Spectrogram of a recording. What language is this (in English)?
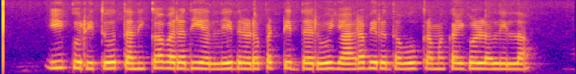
Kannada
